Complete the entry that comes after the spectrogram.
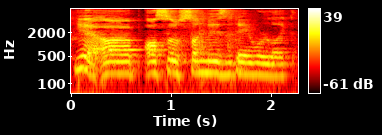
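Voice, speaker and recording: A man's voice: high voice, fairly even intonation, moderate pace, a bit bright. Hesitant, rambling man in a roomy space. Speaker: podcast co-host. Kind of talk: casual chat. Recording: roomy echo, faint background noise.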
